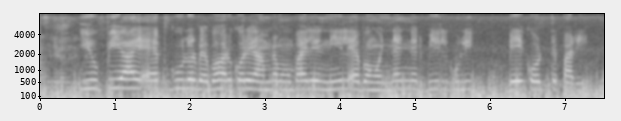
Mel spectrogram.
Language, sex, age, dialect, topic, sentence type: Bengali, female, 18-24, Jharkhandi, banking, statement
